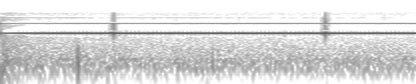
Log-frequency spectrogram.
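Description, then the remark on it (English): An alarm in a house, not the fire alarm, sounds a steady, shrill electronic tone that holds without pause, with a couple of faint clicks along the way and no one talking. “Some kind of alarm going off in my house.”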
